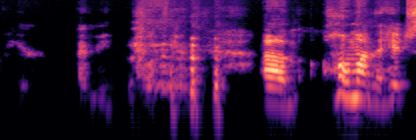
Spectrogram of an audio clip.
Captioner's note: laughing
